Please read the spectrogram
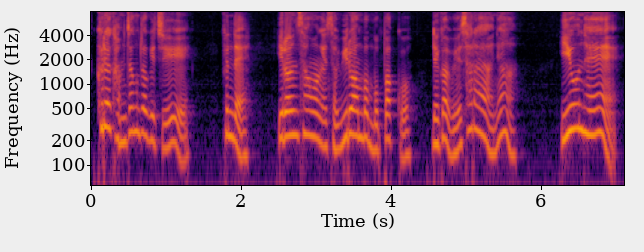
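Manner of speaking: building to a loud, high shout; furious outburst. Acted. Wife shouting at her husband that she wants a divorce, furious. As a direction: let it all out and scream for divorce.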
